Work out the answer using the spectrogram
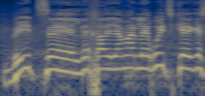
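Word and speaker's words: Witsel: Es Witzel.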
